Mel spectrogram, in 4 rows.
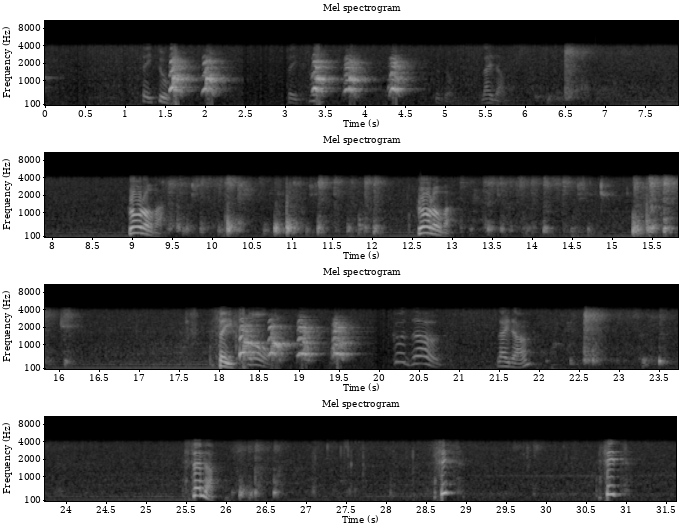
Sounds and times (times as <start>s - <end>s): Speech: 1.2s - 1.6s, 4.9s - 5.8s, 9.0s - 9.5s, 12.6s - 13.1s, 17.9s - 18.7s, 20.2s - 20.8s, 21.5s - 22.0s, 25.5s - 26.0s
Bark: 1.5s - 2.4s, 3.3s - 4.8s, 18.2s - 19.9s.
